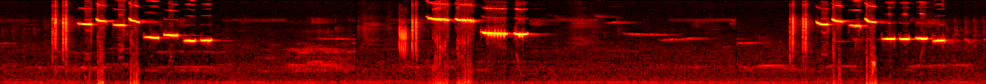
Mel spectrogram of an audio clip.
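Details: Brown-chested jungle flycatcher, SRDC Bali type, in full song to prompt another bird to sing openly: three bursts of quick whistled notes stepping down in pitch, separated by quiet gaps of about two seconds, with sharp clicking sounds.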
